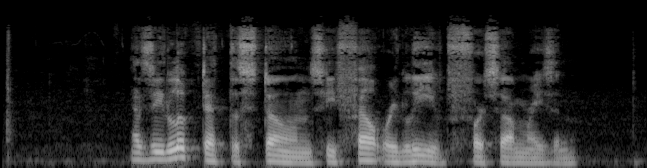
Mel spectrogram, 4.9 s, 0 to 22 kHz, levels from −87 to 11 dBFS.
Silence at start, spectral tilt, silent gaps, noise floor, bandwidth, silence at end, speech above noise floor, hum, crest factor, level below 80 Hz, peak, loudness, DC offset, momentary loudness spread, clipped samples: 1 s; -4.5 dB/octave; none; -62 dBFS; 15 kHz; 0.55 s; 38 dB; none; 18 dB; -52 dBFS; -8 dBFS; -24 LUFS; under 0.1%; 10 LU; under 0.1%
